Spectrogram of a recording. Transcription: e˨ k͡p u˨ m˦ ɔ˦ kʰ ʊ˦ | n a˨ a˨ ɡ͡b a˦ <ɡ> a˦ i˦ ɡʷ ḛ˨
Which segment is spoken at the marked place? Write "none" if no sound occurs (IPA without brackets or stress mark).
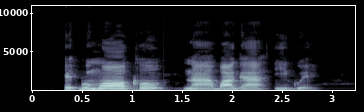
ɡ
